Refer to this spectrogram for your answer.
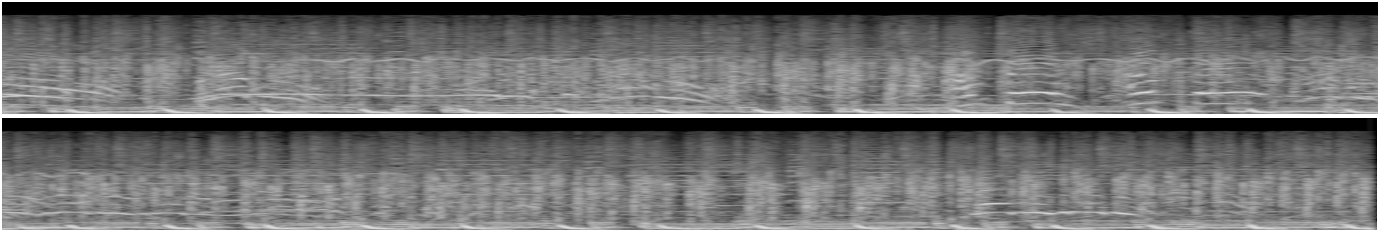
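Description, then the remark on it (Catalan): A studio audience breaks into loud, sustained applause, an ovation of honour for TV presenter Toni Rovira, filling the whole stretch, with whoops and a musical backing running underneath the clapping. “Una ovació d'honor que s'acaba d'endur el Toni Rovira, eh?”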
